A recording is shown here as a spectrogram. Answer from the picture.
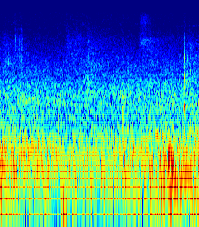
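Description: Steady background noise of a large hall picked up through a desk microphone: an even rumbling hiss with no voice in it.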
